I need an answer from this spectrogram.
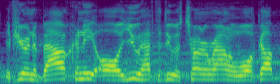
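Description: A man's voice: high voice, steady tone, racing. A middle-aged man, a pastor, leading an altar call and preaching earnestly from a large church stage. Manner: warm repetitive blessings, earnest and urgent. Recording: long hall reverb, faint band music. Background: soft band music.

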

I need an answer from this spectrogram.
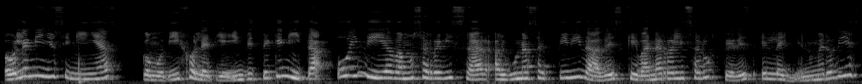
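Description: A woman's voice: high voice, expressive, a little fast, hardly any pauses, warm tone, faint music behind. A woman teaching a kindergarten lesson to young children, patient and prompting them with questions.

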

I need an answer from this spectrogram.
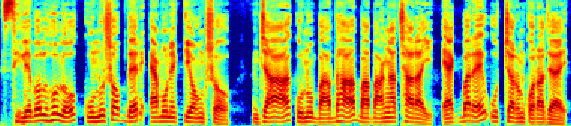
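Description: A man's voice: medium pitch, normal speed, a little mellow, dry recording, clean studio sound. A man giving a patient, scripted spoken lesson as an English pronunciation teacher, explaining step by step and checking in with learners.

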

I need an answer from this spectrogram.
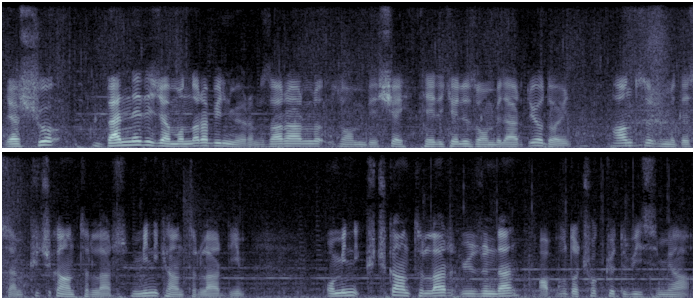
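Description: A man's voice: mid-range voice, lively intonation, brisk, a bit bright. A young man giving casual let's play commentary, exasperated and exclaiming, talking back at enemies on screen. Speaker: gamer. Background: faint game music.

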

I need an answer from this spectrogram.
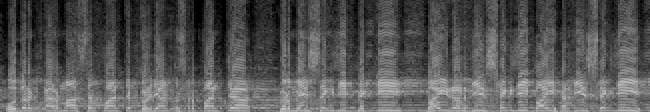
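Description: High-voiced Punjabi man announcing over a crowd. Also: fairly even intonation, moderate pace. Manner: hearty, declamatory, list-like calling with folksy boasts. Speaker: kabaddi match announcer. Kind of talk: live sports announcing, reading out names, sponsors and prize money. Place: outdoor village kabaddi tournament ground. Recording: loud crowd at outdoor ground. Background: crowd noise.

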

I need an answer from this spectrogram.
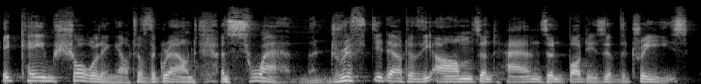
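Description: A man reads lyrical prose like a theatrical storyteller, his gravelly, husky, mid-range voice moving expressively through its range. He takes a slow, measured pace as the reader of a dramatic story.

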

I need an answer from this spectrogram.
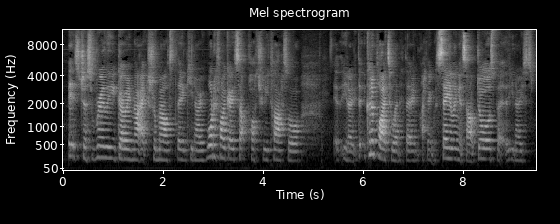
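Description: A young woman talking earnestly and reflectively to camera in a casual vlog, pausing often with fillers, seated on a sofa at home. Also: mid-range voice, sharp tone, roomy sound. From United Kingdom. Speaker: vlogger. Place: living room with sofa, indoors.

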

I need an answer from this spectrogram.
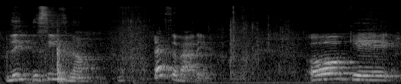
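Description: A woman's voice: medium pitch, animated, a little slow. Casual young woman in an echoey room. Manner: informal, colloquial. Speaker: vlog host. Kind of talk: casual chat. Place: indoor living room, around a table. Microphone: distant camera. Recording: echoey room, far mic, faint noise.

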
